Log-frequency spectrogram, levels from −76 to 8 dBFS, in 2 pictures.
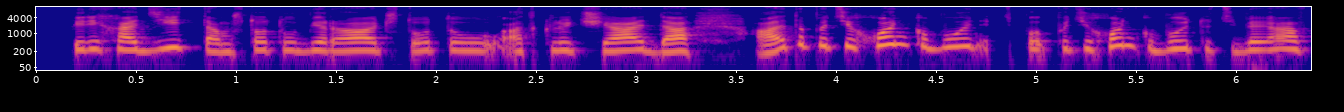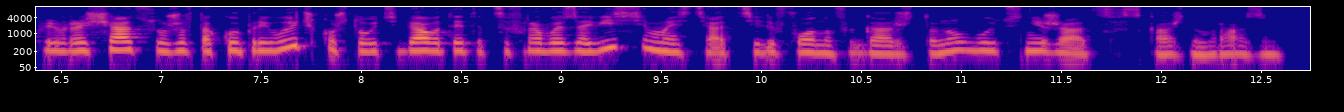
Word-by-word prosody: переходить 250 Hz, +3 st, +2 dB
там, 210 Hz, -5 st, +1 dB
что-то 230 Hz, +3 st, -3 dB
убирать, 225 Hz, 0 st, +3 dB
что-то 225 Hz, +1 st, -4 dB
у 215 Hz, -2 st, -4 dB
отключать, 225 Hz, 0 st, +2 dB
да, 210 Hz, +1 st, +7 dB, 0.3 s
а -, -, +6 dB
это 365 Hz, -, +1 dB
потихоньку 335 Hz, +2 st, +3 dB
будет 300 Hz, 0 st, 0 dB
потихоньку 255 Hz, +4 st, 0 dB
будет 260 Hz, +2 st, -1 dB
у -, -, -7 dB
тебя 235 Hz, +4 st, +2 dB
превращаться 235 Hz, 0 st, +1 dB
уже 215 Hz, +1 st, -1 dB
в -, -, -17 dB
такую 225 Hz, 0 st, -2 dB
привычку, 240 Hz, +5 st, -1 dB
что 210 Hz, -, -5 dB
у 205 Hz, -, -3 dB
тебя 210 Hz, +2 st, +4 dB
вот 215 Hz, 0 st, -1 dB
эта 215 Hz, -2 st, -5 dB
цифровой 215 Hz, +3 st, -3 dB
зависимость 215 Hz, -, -2 dB
от -, -, -4 dB
телефонов 190 Hz, -3 st, -5 dB
и -, -, -12 dB
гаджетов, 170 Hz, -1 st, -5 dB
оно 220 Hz, +3 st, -3 dB
будет 220 Hz, -2 st, -5 dB
снижаться 215 Hz, -6 st, -5 dB
с -, -, -10 dB
каждым 155 Hz, 0 st, -8 dB
разом. 160 Hz, -1 st, -9 dB
220 Hz, 180 wpm, -25 LUFS, 205-245 Hz, 0.3 s, да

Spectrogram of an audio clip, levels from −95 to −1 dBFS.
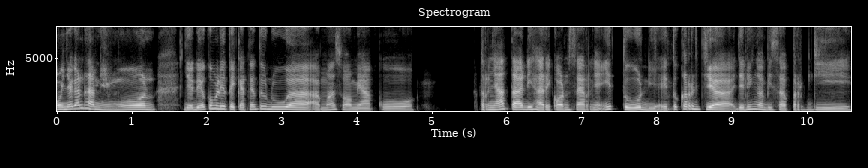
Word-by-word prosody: maunya 200 Hz, +2 st, +1 dB
kan 280 Hz, +2 st, +2 dB
honeymoon. 180 Hz, -2 st, +1 dB, 0.4 s
Jadi 170 Hz, +2 st, 0 dB
aku -, -, 0 dB
beli 255 Hz, -2 st, +3 dB
tiketnya 190 Hz, +1 st, 0 dB
tuh 245 Hz, -1 st, 0 dB
dua 205 Hz, -5 st, +2 dB
sama 160 Hz, +2 st, -4 dB
suami 160 Hz, -2 st, -4 dB
aku. 155 Hz, +1 st, -4 dB, 0.9 s
Ternyata 185 Hz, +1 st, +4 dB
di 195 Hz, +1 st, 0 dB
hari 165 Hz, 0 st, +2 dB
konsernya 165 Hz, 0 st, 0 dB
itu, 185 Hz, -6 st, 0 dB
dia 150 Hz, -2 st, -7 dB
itu 155 Hz, +7 st, -3 dB
kerja, 195 Hz, -9 st, +4 dB
jadi 170 Hz, +3 st, -3 dB
ga 190 Hz, -, -1 dB
bisa 160 Hz, -3 st, -3 dB
pergi. 160 Hz, -2 st, -6 dB
170 Hz, 135 wpm, -26 LUFS, 160-195 Hz, 0.9 s, Ternyata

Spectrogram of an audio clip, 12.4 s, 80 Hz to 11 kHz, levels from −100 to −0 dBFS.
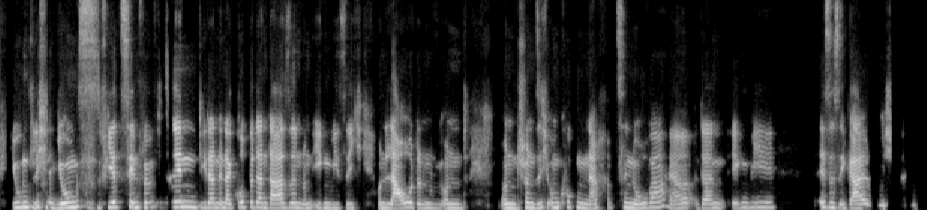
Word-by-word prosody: jugendlichen 255 Hz, -2 st, +1 dB
Jungs, 250 Hz, 0 st, +3 dB
14, 260 Hz, -1 st, +4 dB
15, 265 Hz, +2 st, +2 dB
die 250 Hz, -1 st, -5 dB
dann 240 Hz, -1 st, +5 dB
in 235 Hz, -, -1 dB
der 230 Hz, -1 st, +5 dB
Gruppe 265 Hz, +2 st, -2 dB
dann 250 Hz, -1 st, +3 dB
da 230 Hz, +1 st, +5 dB
sind 240 Hz, -2 st, -2 dB
und 220 Hz, 0 st, -5 dB
irgendwie 225 Hz, -1 st, -4 dB
sich 225 Hz, +1 st, -9 dB
und 230 Hz, -, -3 dB
laut 215 Hz, +3 st, +4 dB
und 215 Hz, -1 st, -6 dB
und 215 Hz, +1 st, -5 dB, 0.4 s
und 220 Hz, -1 st, 0 dB
schon 235 Hz, -2 st, 0 dB
sich 230 Hz, 0 st, -4 dB
umgucken 245 Hz, -1 st, -3 dB
nach 210 Hz, +4 st, -1 dB
Zinnober, 250 Hz, +3 st, -2 dB
ja, 225 Hz, +4 st, -4 dB
dann 220 Hz, +1 st, -4 dB
irgendwie 255 Hz, +2 st, -7 dB, 0.5 s
ist 255 Hz, +1 st, +1 dB
es 240 Hz, -4 st, -3 dB
egal, 210 Hz, +1 st, +3 dB
wo 370 Hz, -, -9 dB
ich 375 Hz, -, -6 dB, 0.2 s
bin. 375 Hz, -, -23 dB
240 Hz, 165 wpm, -21 LUFS, 225-255 Hz, 0.5 s, dann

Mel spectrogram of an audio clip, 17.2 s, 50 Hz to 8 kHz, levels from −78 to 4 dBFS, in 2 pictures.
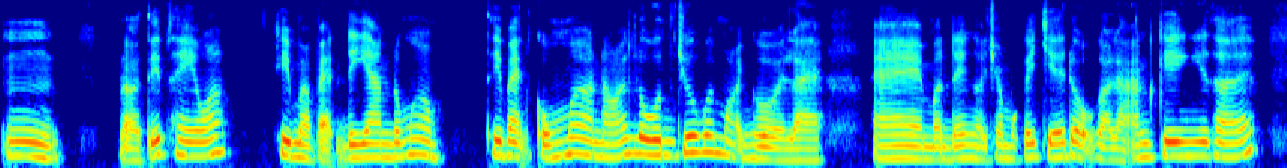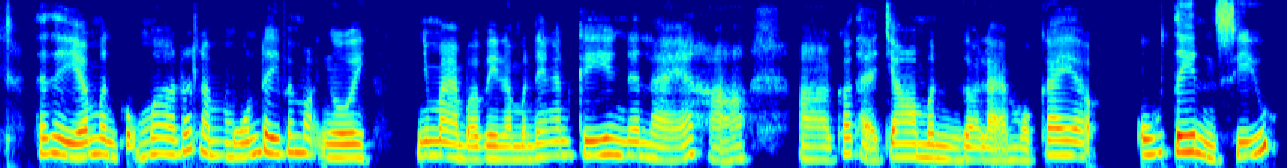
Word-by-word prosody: Ừm, 205 Hz, -4 st, +1 dB, 0.4 s
rồi 150 Hz, -, -1 dB
tiếp 225 Hz, -, +2 dB
theo 205 Hz, -3 st, +1 dB
á, 240 Hz, +4 st, 0 dB, 0.3 s
khi 215 Hz, -, +5 dB
mà 190 Hz, -3 st, +2 dB
bạn 170 Hz, -, -3 dB
đi 185 Hz, +1 st, +3 dB
ăn, 190 Hz, -1 st, +1 dB
đúng 195 Hz, +2 st, -1 dB
hông? 220 Hz, -5 st, -1 dB, 0.3 s
Thì 215 Hz, -, +3 dB
bạn 210 Hz, -2 st, 0 dB
cũng, 195 Hz, +4 st, 0 dB
a, 235 Hz, -3 st, +1 dB
nói 195 Hz, +2 st, -2 dB
luôn 225 Hz, -3 st, +5 dB
trước 255 Hz, +4 st, +5 dB
với 260 Hz, 0 st, +2 dB
mọi 225 Hz, -4 st, -3 dB
người 170 Hz, -3 st, 0 dB
là, 155 Hz, 0 st, -3 dB, 0.3 s
à, 175 Hz, 0 st, 0 dB
mình 165 Hz, 0 st, -2 dB
đang 180 Hz, +1 st, -1 dB
ở 165 Hz, -, -4 dB
trong 180 Hz, +1 st, -5 dB
một 170 Hz, -, -7 dB
cái 190 Hz, -, +2 dB
chế 190 Hz, 0 st, +1 dB
độ, 205 Hz, -1 st, +2 dB
gọi 165 Hz, -3 st, -3 dB
là, 155 Hz, -, -4 dB
ăn 185 Hz, +4 st, -3 dB
kiêng 205 Hz, 0 st, +4 dB
như 205 Hz, 0 st, +1 dB
thế. 205 Hz, +4 st, -1 dB, 0.4 s
Thế 235 Hz, -, 0 dB
thì 220 Hz, -5 st, +4 dB
á, 200 Hz, -, +6 dB
mình 230 Hz, 0 st, +1 dB
cũng 180 Hz, 0 st, -3 dB, 0.3 s
rất 280 Hz, +1 st, -1 dB
là 240 Hz, -, 0 dB
muốn 200 Hz, +1 st, -1 dB
đi 255 Hz, -3 st, +5 dB
với 255 Hz, +2 st, -2 dB
mọi 235 Hz, -3 st, -2 dB
người, 190 Hz, 0 st, +3 dB, 0.3 s
nhưng 210 Hz, +1 st, 0 dB
mà 205 Hz, -3 st, +1 dB
bởi 170 Hz, -2 st, 0 dB
vì 175 Hz, 0 st, +2 dB
là 170 Hz, -, -2 dB
mình 170 Hz, 0 st, -3 dB
đang 195 Hz, +2 st, -3 dB
ăn 210 Hz, 0 st, -5 dB
kiêng 220 Hz, 0 st, +2 dB
nên 210 Hz, -1 st, -2 dB
là 180 Hz, -3 st, -4 dB
á 165 Hz, +7 st, -4 dB
hả, 170 Hz, -2 st, -7 dB, 0.3 s
ờ, 170 Hz, -1 st, -6 dB
có 240 Hz, -, -1 dB
thể 180 Hz, -9 st, -3 dB
cho 195 Hz, +3 st, 0 dB
mình, 175 Hz, -4 st, -1 dB
gọi 170 Hz, -1 st, -1 dB
là, 150 Hz, -2 st, -2 dB
một 160 Hz, 0 st, -5 dB
cái, 220 Hz, 0 st, +2 dB
ơ, 205 Hz, -, -2 dB, 0.3 s
ưu 230 Hz, +1 st, +1 dB
tiên 260 Hz, -8 st, +7 dB
xíu 205 Hz, -, +1 dB
195 Hz, 265 wpm, -22 LUFS, 175-220 Hz, 0.4 s, tiên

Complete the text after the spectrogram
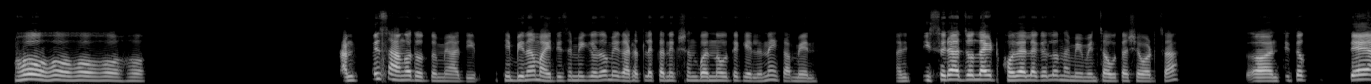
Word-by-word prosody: हो, 195 Hz, -, -3 dB, 0.3 s
हो, 205 Hz, -2 st, +2 dB
हो, 190 Hz, 0 st, +1 dB
हो, 180 Hz, -2 st, -1 dB
हो. 165 Hz, -1 st, -6 dB, 2.0 s
आणि 180 Hz, +1 st, +3 dB, 0.2 s
तेच 255 Hz, 0 st, 0 dB
सांगत 205 Hz, -4 st, +4 dB
होतो 175 Hz, -2 st, -4 dB
मी 165 Hz, -1 st, -8 dB
आधी 150 Hz, -1 st, -5 dB, 0.3 s
की 185 Hz, -, -3 dB
बिना 195 Hz, +3 st, +1 dB
माहितीचे 180 Hz, -1 st, 0 dB
मी 190 Hz, 0 st, -4 dB
गेलो, 190 Hz, +2 st, -2 dB
मी 205 Hz, -1 st, -4 dB
घरातले 185 Hz, +2 st, -2 dB
कनेक्शन 185 Hz, 0 st, -4 dB
बंद 185 Hz, 0 st, +1 dB
नव्हते 185 Hz, 0 st, -3 dB
केले, 165 Hz, -3 st, -5 dB
नाही 210 Hz, +5 st, -5 dB
का 155 Hz, -, -3 dB
मेन 155 Hz, -2 st, -5 dB, 0.8 s
आणि 155 Hz, +1 st, -8 dB, 0.2 s
तिसरा 215 Hz, +3 st, +6 dB
जो 220 Hz, -, +4 dB
लाईट 215 Hz, 0 st, +6 dB
खोलायला 200 Hz, 0 st, +4 dB
गेलो 195 Hz, +2 st, -4 dB
ना, 195 Hz, -2 st, -7 dB
मी 180 Hz, -1 st, -5 dB
मी 165 Hz, 0 st, -6 dB
चौथा 165 Hz, 0 st, -1 dB
शेवटचा 155 Hz, +5 st, -3 dB, 0.8 s
अ, 160 Hz, 0 st, +5 dB
तिथं 190 Hz, +3 st, -3 dB, 0.5 s
ते 210 Hz, -, +7 dB
185 Hz, 170 wpm, -24 LUFS, 165-200 Hz, 2.0 s, ते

